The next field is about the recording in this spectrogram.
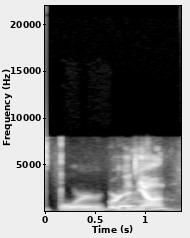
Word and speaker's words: Bourguignon: Bourguignon. – Bourguignon with crushed potatoes.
